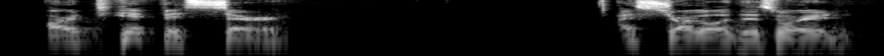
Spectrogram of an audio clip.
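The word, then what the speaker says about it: artificer: Artisifer artifiser. I struggle with this word. I've been reading it as Artisifer for 20 years and been saying it wrong the whole time.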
